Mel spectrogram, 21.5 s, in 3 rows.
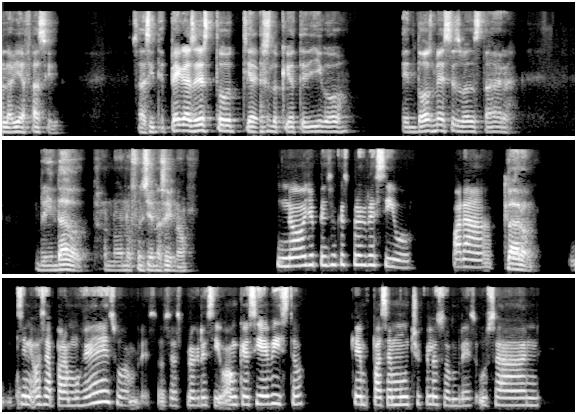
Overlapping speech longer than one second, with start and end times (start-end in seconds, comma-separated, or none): none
